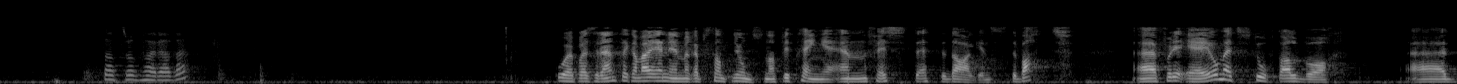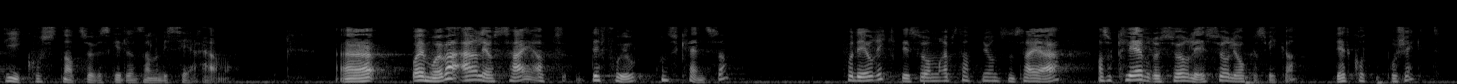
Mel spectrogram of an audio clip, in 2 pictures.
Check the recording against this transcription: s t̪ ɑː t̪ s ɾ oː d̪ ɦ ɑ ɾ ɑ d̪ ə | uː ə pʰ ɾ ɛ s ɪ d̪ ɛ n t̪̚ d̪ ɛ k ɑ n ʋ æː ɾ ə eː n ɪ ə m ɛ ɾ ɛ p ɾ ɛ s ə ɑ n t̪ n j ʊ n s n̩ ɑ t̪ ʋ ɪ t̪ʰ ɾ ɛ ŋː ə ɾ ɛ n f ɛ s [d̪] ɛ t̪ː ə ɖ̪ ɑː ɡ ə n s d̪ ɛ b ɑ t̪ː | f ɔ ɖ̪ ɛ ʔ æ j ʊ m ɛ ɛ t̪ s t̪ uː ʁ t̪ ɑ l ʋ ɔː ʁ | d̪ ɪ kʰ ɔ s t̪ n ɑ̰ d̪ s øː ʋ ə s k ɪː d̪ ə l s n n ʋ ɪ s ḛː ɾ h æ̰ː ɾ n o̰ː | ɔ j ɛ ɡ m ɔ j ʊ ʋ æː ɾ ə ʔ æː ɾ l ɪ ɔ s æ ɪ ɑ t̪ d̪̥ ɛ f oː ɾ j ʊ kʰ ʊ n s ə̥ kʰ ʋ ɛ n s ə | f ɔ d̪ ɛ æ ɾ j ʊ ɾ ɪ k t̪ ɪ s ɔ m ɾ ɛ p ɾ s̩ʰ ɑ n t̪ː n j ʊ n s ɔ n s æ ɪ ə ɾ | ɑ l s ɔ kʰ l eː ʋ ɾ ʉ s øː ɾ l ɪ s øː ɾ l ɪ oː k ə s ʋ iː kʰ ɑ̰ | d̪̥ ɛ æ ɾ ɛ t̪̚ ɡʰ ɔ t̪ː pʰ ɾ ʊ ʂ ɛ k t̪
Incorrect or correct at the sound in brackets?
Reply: incorrect: t̪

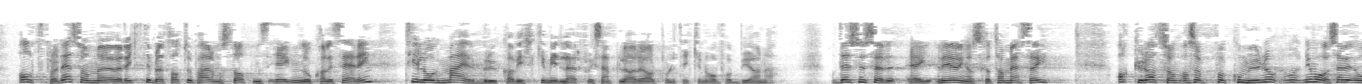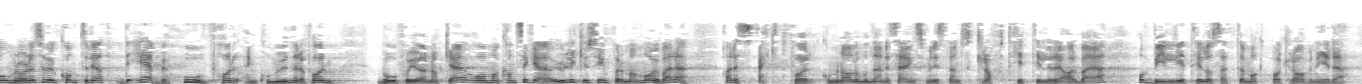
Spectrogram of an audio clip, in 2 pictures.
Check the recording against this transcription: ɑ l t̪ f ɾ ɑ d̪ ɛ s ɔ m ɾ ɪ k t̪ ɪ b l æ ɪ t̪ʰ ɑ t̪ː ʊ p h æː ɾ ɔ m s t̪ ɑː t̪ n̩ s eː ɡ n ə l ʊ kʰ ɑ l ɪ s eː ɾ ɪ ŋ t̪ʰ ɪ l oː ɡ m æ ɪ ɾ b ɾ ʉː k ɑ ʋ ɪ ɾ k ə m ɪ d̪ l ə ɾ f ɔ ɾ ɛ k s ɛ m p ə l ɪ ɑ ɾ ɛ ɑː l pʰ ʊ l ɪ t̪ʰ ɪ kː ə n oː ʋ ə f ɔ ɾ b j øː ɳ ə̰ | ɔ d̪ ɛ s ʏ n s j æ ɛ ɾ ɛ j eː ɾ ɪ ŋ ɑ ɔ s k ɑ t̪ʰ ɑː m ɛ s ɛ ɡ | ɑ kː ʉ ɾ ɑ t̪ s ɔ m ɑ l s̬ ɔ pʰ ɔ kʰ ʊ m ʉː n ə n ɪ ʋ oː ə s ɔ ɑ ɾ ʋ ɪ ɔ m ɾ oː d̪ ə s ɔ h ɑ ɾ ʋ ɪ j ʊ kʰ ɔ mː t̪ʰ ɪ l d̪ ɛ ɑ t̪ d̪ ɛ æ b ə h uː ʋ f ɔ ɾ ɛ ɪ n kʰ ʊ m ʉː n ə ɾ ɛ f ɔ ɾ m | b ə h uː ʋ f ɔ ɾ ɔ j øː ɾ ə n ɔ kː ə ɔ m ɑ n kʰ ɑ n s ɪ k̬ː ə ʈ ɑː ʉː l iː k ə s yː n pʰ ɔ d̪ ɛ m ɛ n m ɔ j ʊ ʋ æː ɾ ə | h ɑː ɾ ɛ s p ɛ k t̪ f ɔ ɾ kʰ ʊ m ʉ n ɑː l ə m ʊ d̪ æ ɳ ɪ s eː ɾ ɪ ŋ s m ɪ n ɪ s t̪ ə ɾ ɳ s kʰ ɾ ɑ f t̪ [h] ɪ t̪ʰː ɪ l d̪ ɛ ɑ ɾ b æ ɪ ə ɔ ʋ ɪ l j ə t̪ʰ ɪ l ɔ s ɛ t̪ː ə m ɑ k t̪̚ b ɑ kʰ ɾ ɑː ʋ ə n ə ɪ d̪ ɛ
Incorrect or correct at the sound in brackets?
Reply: correct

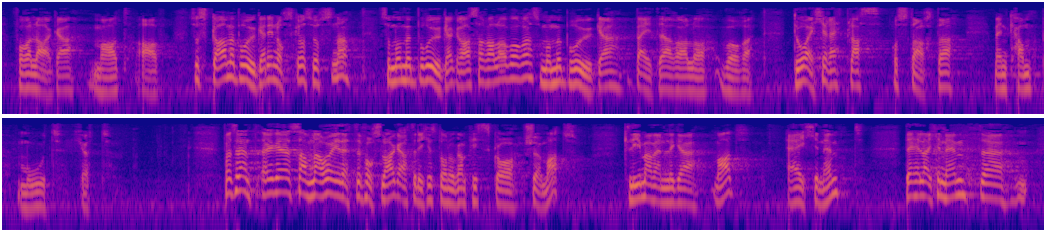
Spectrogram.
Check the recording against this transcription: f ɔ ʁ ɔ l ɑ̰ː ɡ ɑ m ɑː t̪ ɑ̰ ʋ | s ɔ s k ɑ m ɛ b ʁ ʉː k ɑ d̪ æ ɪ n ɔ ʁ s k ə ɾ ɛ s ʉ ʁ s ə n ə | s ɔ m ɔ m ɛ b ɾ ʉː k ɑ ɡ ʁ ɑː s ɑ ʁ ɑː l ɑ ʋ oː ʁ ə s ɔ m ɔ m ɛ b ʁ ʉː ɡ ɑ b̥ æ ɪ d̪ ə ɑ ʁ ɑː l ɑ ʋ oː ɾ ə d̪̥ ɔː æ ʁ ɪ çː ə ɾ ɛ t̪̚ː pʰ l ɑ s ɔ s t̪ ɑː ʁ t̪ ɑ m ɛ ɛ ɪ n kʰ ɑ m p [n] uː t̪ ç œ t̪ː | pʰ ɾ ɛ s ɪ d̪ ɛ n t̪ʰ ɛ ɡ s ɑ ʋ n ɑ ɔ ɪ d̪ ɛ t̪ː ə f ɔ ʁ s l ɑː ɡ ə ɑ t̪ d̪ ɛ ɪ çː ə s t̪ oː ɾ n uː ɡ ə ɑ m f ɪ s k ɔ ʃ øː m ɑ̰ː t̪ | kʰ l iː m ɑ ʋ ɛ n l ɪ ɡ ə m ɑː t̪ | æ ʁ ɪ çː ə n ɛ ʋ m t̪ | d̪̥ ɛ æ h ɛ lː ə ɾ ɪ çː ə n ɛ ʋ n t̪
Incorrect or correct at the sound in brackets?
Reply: incorrect: m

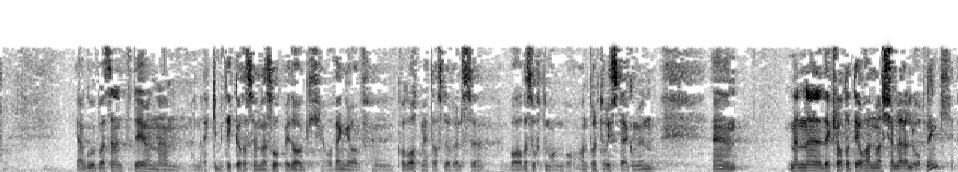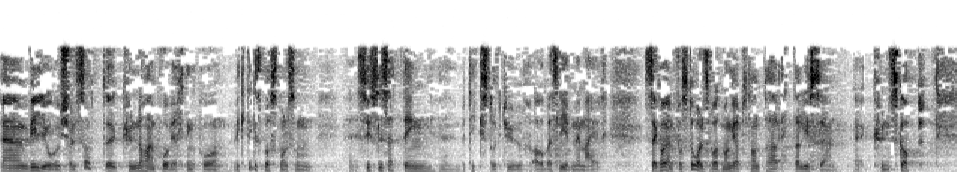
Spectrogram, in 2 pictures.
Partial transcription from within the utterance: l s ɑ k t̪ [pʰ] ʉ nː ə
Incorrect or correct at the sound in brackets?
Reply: incorrect: kʰ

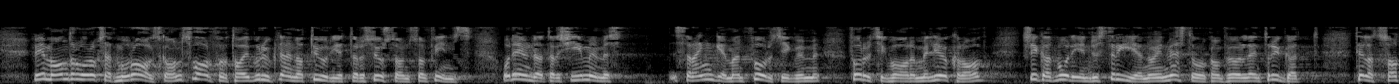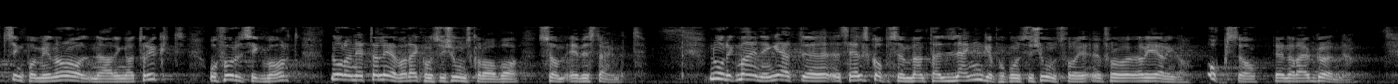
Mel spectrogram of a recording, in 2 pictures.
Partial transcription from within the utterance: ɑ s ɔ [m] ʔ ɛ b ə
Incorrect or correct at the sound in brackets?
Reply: correct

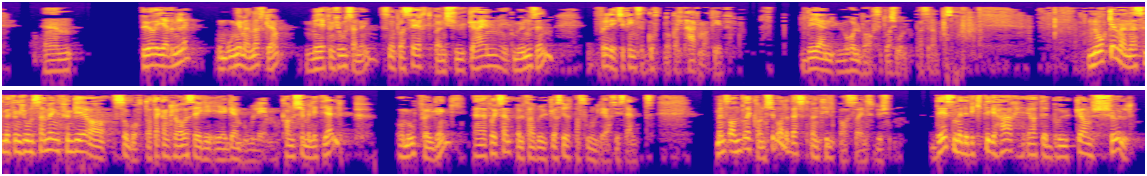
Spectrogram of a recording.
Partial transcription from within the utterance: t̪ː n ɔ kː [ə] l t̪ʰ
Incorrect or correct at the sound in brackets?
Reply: incorrect: ɑ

